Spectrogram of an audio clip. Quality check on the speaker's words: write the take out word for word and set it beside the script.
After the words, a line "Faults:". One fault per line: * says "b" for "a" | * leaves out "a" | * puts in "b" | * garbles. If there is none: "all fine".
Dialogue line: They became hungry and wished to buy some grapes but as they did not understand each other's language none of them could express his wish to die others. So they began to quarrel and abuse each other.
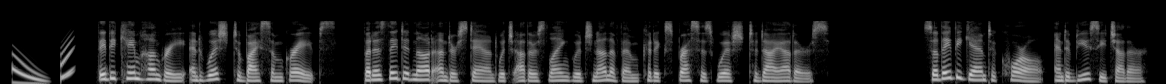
They became hungry and wished to buy some grapes but as they did not understand which other's language none of them could express his wish to die others. So they began to quarrel and abuse each other.
Faults:
* says "which" for "each"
